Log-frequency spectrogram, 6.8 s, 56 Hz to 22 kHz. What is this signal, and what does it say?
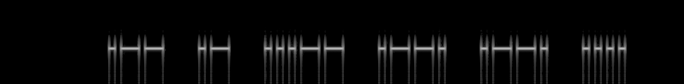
Morse code, heard as a keyed tone, about 20 wpm, spaced as for 15 wpm, 700 Hz. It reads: WA3PPH
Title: 213 Lesson 34g - Number 8 - Call Signs 20wpm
